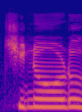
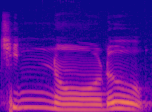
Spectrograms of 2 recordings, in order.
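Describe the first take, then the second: First: The n sound is short, not doubled. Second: The n sound is held long, doubled. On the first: The speaker calls it wrong. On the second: The speaker calls it right.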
